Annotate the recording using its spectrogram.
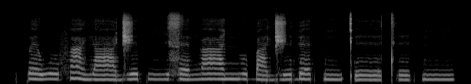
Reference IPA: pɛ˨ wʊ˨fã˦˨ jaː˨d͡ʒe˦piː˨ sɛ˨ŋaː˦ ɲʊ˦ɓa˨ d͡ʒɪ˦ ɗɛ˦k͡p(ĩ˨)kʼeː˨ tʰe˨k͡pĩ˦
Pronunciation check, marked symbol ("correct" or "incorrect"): correct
